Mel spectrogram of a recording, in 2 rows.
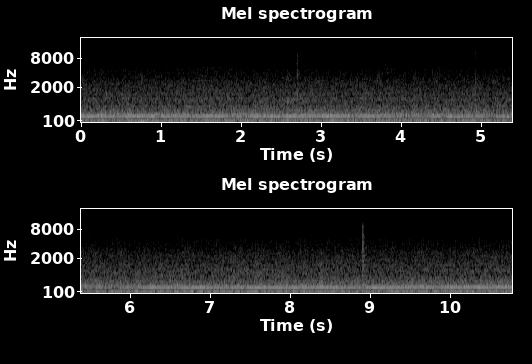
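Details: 12 V 30 A DC power supply after its loud stock fan was replaced with a larger, quieter fan: an even, soft whir with a faint steady hum and no rattle, tick or buzz. The fan runs normally.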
